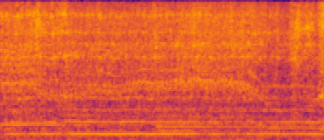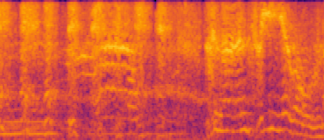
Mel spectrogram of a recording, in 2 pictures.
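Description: A black cat meows with drawn-out, wavering cries in the second half, rising over a steady humming drone that fills the background throughout.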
